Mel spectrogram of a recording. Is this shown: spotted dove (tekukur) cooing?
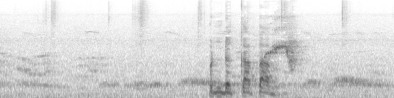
yes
